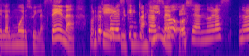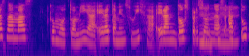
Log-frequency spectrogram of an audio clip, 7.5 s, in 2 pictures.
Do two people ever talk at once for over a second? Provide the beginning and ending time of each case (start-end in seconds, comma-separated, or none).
1.4-2.9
